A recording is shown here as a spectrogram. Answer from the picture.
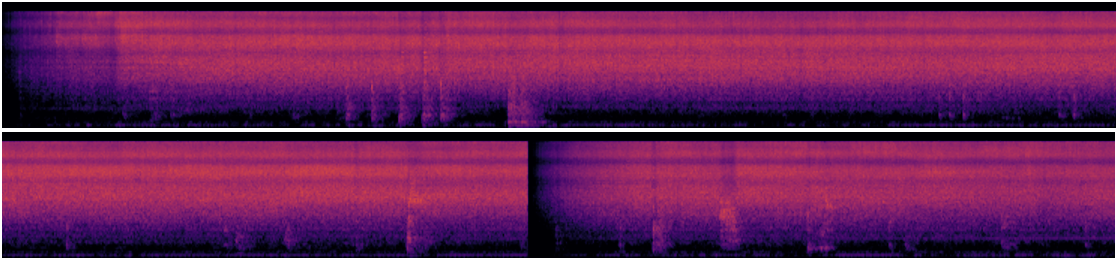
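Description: Hot oil sizzling steadily in a karai as wet shredded winter melon fries in it, with a metal spoon scraping and stirring against the pan now and then. The sizzle drops out briefly about two-thirds of the way through and swells back.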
